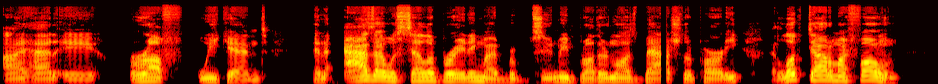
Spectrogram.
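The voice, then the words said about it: Hoarse voice. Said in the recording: “my voice is hoarse”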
